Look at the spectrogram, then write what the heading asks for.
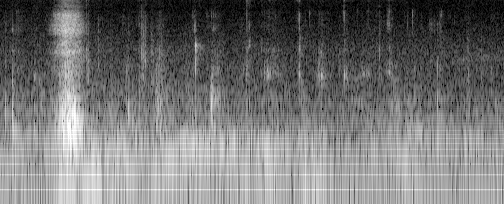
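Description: A person chewing a mouthful of paella, with faint scattered mouth clicks. A short burst of noise, the loudest sound, comes about half a second in.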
